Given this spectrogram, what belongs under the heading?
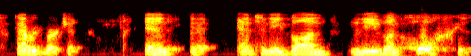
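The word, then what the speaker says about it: Antony van Leeuwenhoek: And Antony von Leeuwenhoek is how it's pronounced, who lived from 1632 to 1723, needed a methodology to decide the quality of the linens he was buying.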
